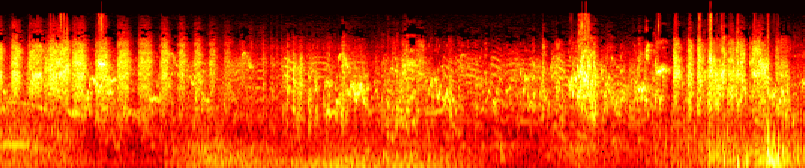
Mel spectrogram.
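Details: Budgerigars eating seeds in a natural outdoor aviary: rapid, pulsing chatter and squeaky chirps from a flock, loud bursts at the start and end with a quieter, murmuring stretch between.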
